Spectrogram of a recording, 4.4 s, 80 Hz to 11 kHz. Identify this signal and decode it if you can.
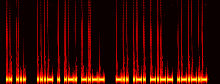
Morse code, heard as a keyed tone, about 36 wpm, 700 Hz. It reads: IS VERY DRY.
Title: Sentences from Top 1000 Words - Review Part 4 - 35wpm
